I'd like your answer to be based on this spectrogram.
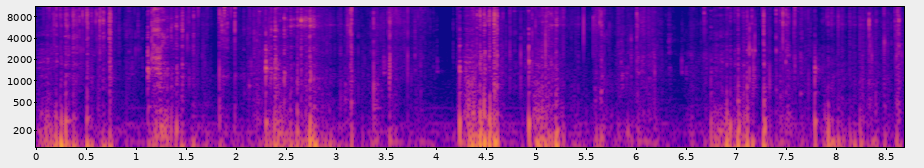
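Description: A utility knife blade shaves and scrapes a dry, solid, cream-colored rectangular soap bar painted blue, held in the hand. Repeated dry, crunchy scraping strokes come in uneven bursts, with a heavy low thump under each cut and a brief crisp rasp that dies quickly.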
